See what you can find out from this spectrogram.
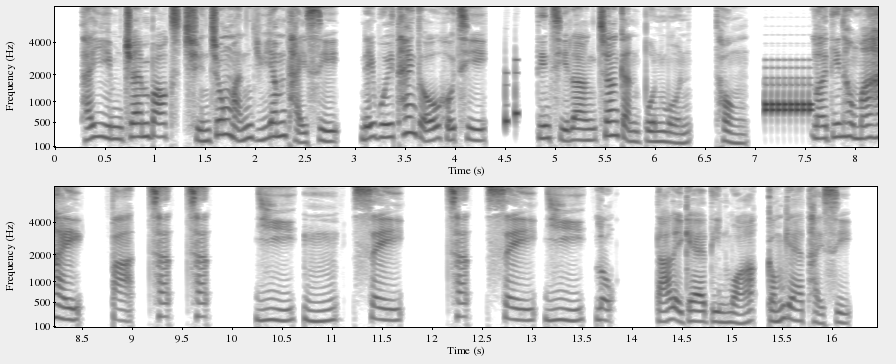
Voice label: Cantonese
